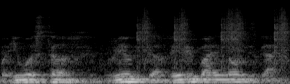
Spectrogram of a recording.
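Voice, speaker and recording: A man speaks with audible room echo. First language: Portuguese. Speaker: professional basketball player. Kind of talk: press conference.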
